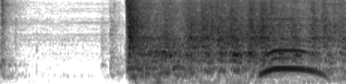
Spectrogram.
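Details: Carbureted barn-find car with a mostly stock engine bay and a fresh battery, cranked while checking for spark with an inline tester (spark confirmed): after silence, the starter spins the engine steadily with no firing. Cranking without starting.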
